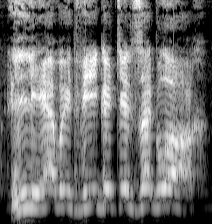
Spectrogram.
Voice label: voice message left engine damaged, crew ships russian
